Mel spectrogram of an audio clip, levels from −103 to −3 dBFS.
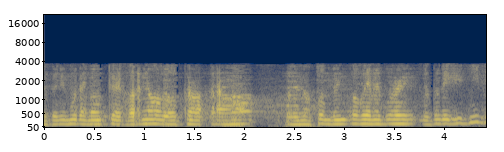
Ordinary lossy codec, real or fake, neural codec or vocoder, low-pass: AAC, 16 kbps; fake; codec, 44.1 kHz, 0.9 kbps, DAC; 3.6 kHz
